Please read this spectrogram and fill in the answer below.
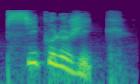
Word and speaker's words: psychologique: Psychologique, okay, remember it's an exception here because you've got this C-H-O. Normally we should pronounce it CHO, okay, but in that case we pronounce it CO.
